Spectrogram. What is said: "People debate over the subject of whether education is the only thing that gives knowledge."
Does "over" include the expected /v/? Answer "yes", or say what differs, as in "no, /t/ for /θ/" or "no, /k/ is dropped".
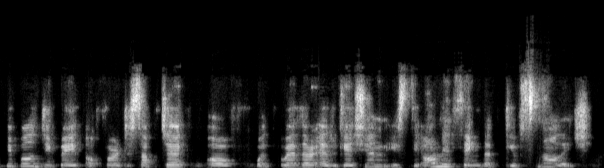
no, /f/ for /v/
